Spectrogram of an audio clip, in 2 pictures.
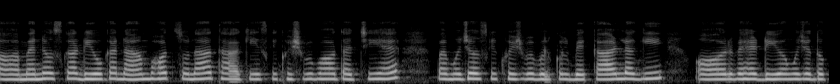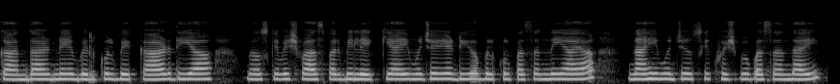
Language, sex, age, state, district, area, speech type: Hindi, female, 60+, Rajasthan, Jaipur, urban, spontaneous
